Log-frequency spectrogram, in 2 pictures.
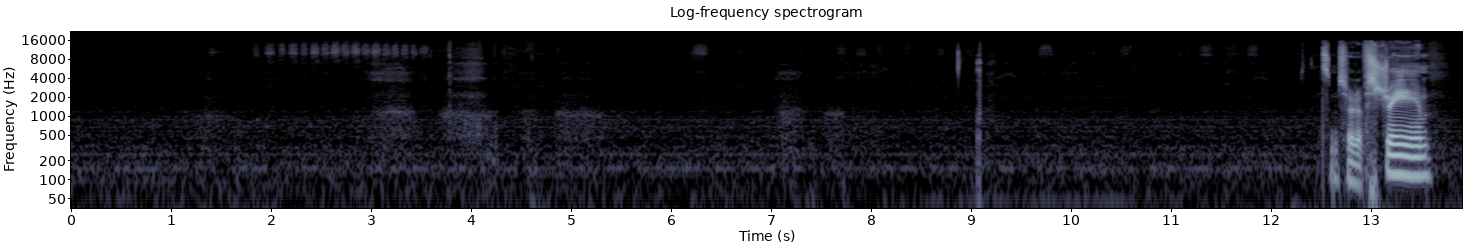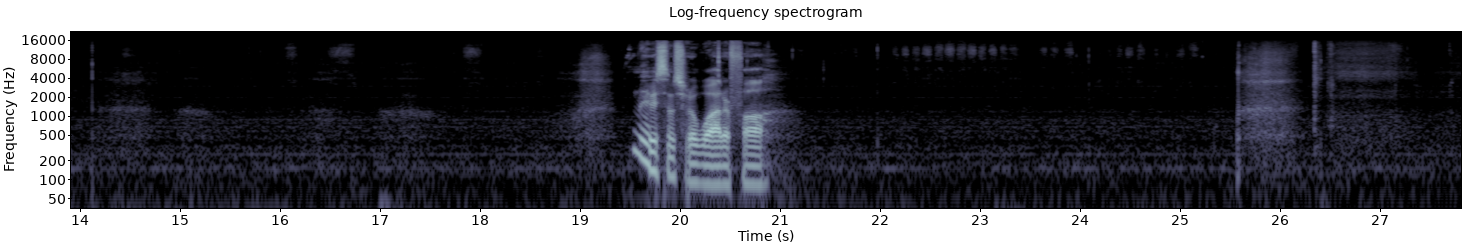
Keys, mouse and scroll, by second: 26.4-27.2 m, 27.3 m, 27.6-27.8 click.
